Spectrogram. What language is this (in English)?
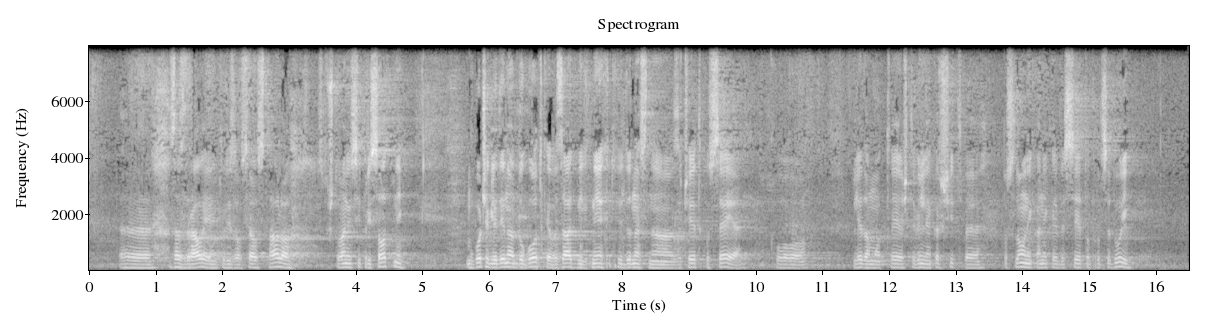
Slovenian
